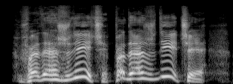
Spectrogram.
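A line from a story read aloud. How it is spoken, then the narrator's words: Old man shouting. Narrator (Russian): закричал старый Фэй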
